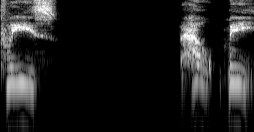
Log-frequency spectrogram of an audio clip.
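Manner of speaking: tiny, small, feeble, weak, high voice. As Silex clears rubble, an unseen voice speaks: small, quiet, weak voice. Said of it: "you hear in the smallest voice, it sounds so quiet and weak".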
